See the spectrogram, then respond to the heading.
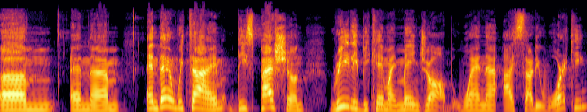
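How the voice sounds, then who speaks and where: In a very clean recording with a silent background, a man with a slight Italian accent speaks very slowly at a high pitch, with a bright, sharp tone and ordinary pitch variation. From Italy, Turin. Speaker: venture capital investor. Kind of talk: conference talk. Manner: hesitant, many fillers.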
